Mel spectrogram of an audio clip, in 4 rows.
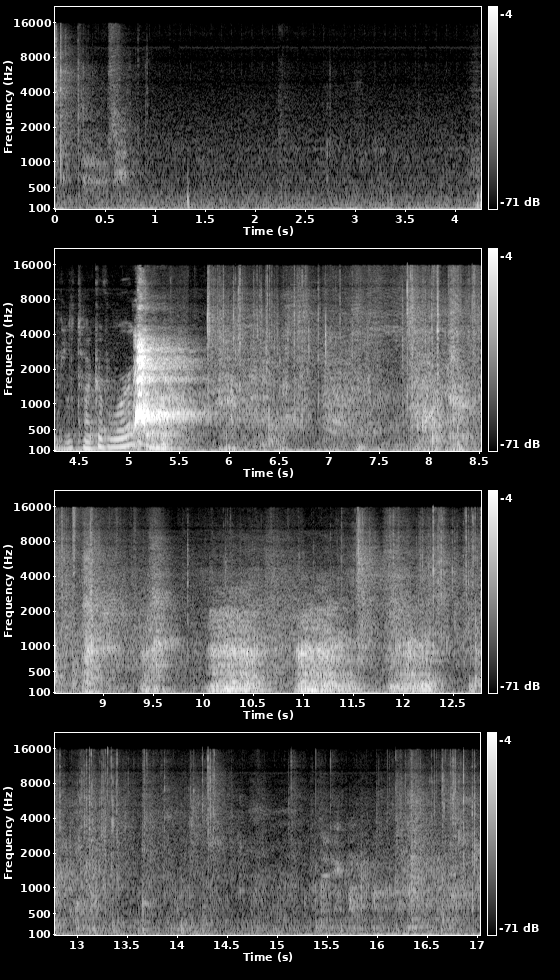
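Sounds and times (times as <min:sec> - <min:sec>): dogs growling and grunting: 0:05.8 - 0:13.4.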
